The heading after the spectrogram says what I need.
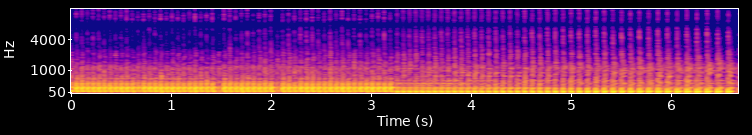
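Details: Mostly stock Honda clone single with stage-1-style header, 10 lb cast-iron flywheel, cam modified; choke-on start, slow soft chuffs while the automatic compression release works, then suddenly louder and quicker; normal start-up.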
